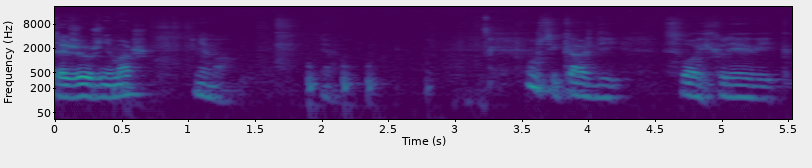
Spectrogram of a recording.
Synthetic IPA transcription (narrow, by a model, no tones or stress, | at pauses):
t̪aɡʒɛuʒɲɛmaːʃɲɛmaːm | ɲɛma | uʃsikaʒd̪iː | sʋɔjxlɪɛʋiːk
